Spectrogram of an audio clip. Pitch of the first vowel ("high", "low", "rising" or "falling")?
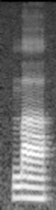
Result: low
